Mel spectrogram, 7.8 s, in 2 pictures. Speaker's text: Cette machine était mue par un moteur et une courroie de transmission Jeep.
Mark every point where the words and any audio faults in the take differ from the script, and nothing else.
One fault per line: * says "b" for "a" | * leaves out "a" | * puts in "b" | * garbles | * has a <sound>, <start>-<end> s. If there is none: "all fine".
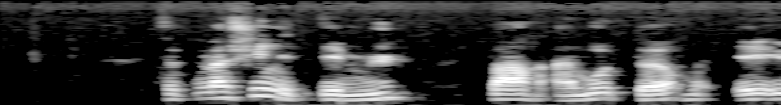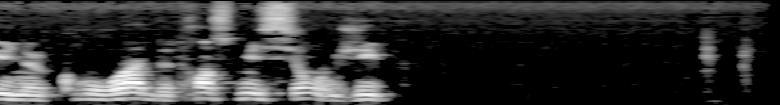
all fine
